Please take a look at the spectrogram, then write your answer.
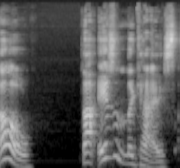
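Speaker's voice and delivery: ordinary talk, nothing marked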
